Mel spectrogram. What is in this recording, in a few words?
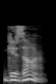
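"gisarme", English, British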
